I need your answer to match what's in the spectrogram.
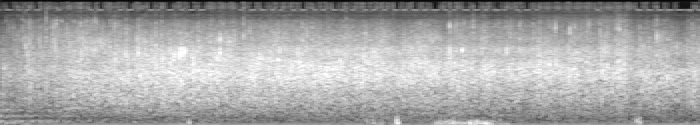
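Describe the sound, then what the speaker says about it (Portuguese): A church congregation applauds in a sustained, even wash of clapping that fills the room for several seconds, with no speech over it. "Você pode aplaudir o Senhor?"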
